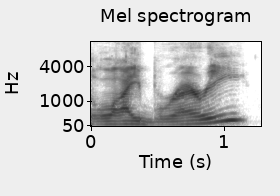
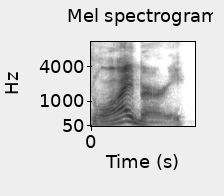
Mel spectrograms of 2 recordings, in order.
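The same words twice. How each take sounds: First: Both R sounds are clearly pronounced. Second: The second R sound is left out. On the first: This is the deliberate, careful pronunciation. "consciously say library to get that get that extra R in there" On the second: This is the natural everyday pronunciation. "for me, the normal pronunciation is library"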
